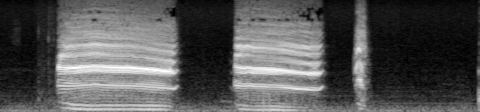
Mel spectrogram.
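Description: Cartoon baby doll character howling: two long, loud wails, the second shorter, followed by a brief sound.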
